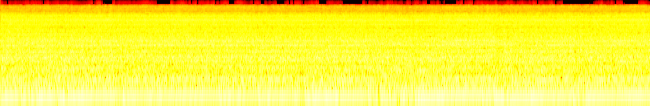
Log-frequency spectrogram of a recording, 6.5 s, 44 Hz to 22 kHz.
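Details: 1986 Ford Ranger 2.3L four-cylinder idle: lumpy, uneven beat, low drone rising and dropping irregularly; rough idle with misfire. Owner reports ongoing misfires despite changing many parts, later thinks only slight misfire; cause unknown.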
